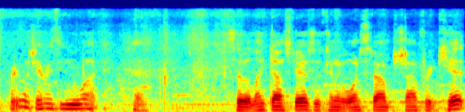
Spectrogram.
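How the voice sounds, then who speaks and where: Man at a medium pitch, talking very fast with ordinary pitch variation over noticeable background noise. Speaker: airsoft vlogger. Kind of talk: casual walkthrough vlog. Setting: inside a shop in Tokyo. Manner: hesitant, many fillers.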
